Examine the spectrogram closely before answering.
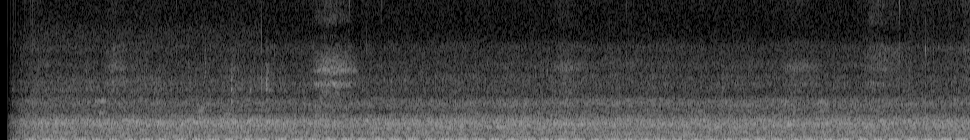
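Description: Ship's engine running with a steady, rapidly pulsing low throb under a constant rushing hiss, heard from aboard the moving vessel.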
